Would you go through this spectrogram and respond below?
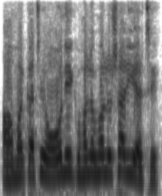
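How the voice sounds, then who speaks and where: A woman's voice: fairly high pitch, fast talker, soft background music, close to an everyday voice. A woman voicing a peevish, competitive village housewife in a cartoon, with a snappish, complaining way of talking. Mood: snappish, defiant. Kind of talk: Bengali cartoon voice acting.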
